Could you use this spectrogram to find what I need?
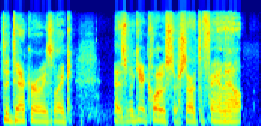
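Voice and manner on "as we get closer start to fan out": muttered quietly under breath, lower. Voicing a character who quietly tells a companion to fan out: said under his breath. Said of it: "he just says under his breath".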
